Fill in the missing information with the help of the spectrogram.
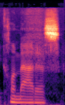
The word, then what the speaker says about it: clematis: Now, you say clematis, I say clematis. – Clematis. – Oh, that's the correct pronunciation. – They're both acceptable. – Okay. – Clematis is the preferred, but I don't care how you pronounce it as long as you have one in your garden.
